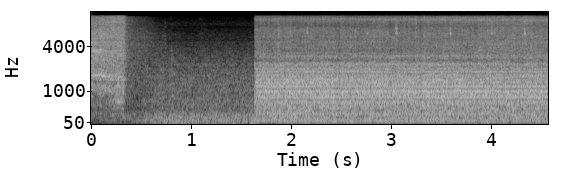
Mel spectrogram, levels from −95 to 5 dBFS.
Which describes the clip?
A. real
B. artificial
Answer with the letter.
B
